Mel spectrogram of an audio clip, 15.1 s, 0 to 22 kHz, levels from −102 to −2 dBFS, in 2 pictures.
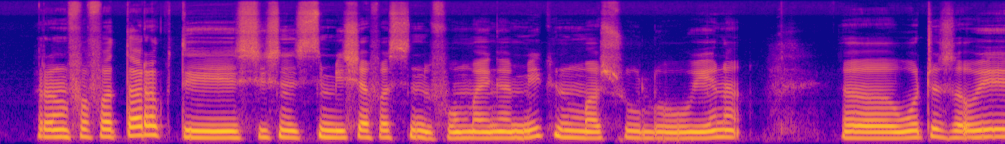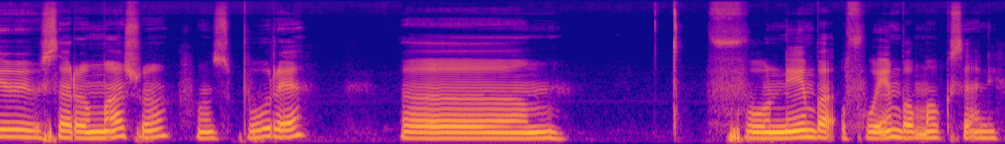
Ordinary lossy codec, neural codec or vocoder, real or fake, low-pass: none; vocoder, 44.1 kHz, 128 mel bands every 256 samples, BigVGAN v2; fake; none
